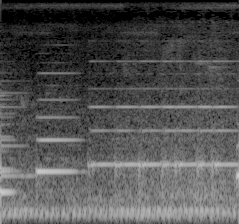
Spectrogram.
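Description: Electronic keyboard played one note at a time. A note struck just before fades out, then softer single notes come in about a third of a second and just under a second in, the last one held.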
